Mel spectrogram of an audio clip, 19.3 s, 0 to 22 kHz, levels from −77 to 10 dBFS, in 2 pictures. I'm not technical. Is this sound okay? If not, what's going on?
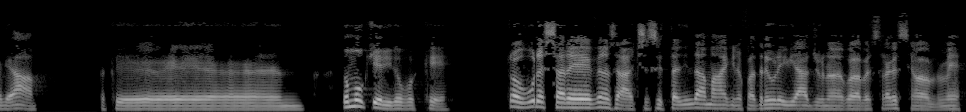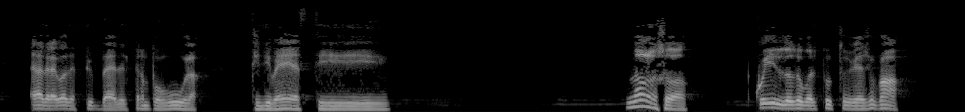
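No, the speech sounds watery and swirly from start to finish, likely from heavy MP3 compression squeezing it hard, with nothing above about 16 kHz surviving.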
